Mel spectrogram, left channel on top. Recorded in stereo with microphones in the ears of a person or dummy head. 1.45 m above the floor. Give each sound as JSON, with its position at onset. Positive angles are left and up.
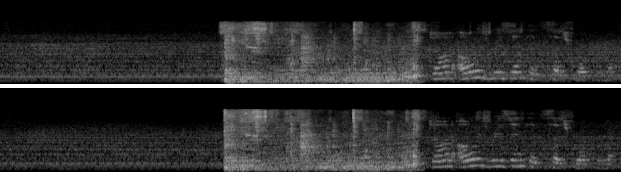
{"t": 2.2, "sound": "keys jangling", "side_deg": -45, "distance_m": 1.6}
{"t": 4.3, "sound": "a woman speaking", "side_deg": -55, "distance_m": 3.0}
